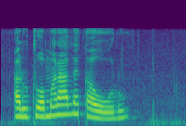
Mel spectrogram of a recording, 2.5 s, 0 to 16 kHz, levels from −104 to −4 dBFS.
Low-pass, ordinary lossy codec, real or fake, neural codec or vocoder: 7.2 kHz; none; real; none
